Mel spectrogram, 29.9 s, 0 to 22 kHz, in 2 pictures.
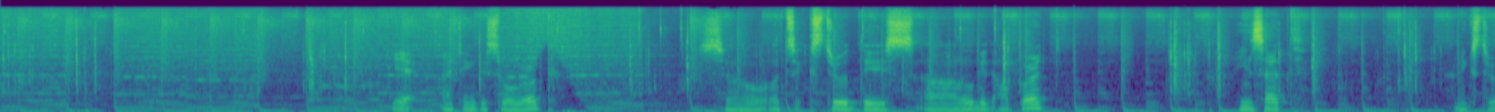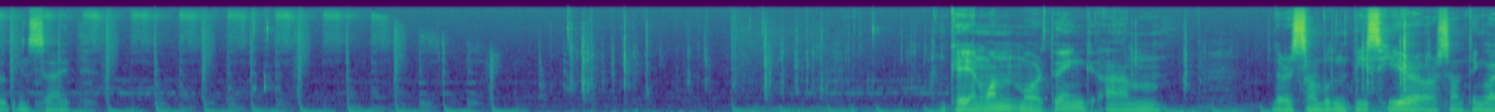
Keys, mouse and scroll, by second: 0.6 g, 2.3 click, 3.2 3, 3.4 click, 5.4-11.6 middle drag, 6.9 scroll up 1, 9.9 e, 11.6 click, 12.0 i, 13.9 click, 13.9 e, 17.4 click, 17.5-22.4 middle drag, 21.0 g, 22.4 click, 22.6 Tab, 23.2-23.5 scroll down 1, 23.5-28.2 middle drag, 28.2 shift+right click.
